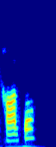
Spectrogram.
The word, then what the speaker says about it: Consul: It's Caught by Console. So my last name is spelled C-O-N-S-U-L.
